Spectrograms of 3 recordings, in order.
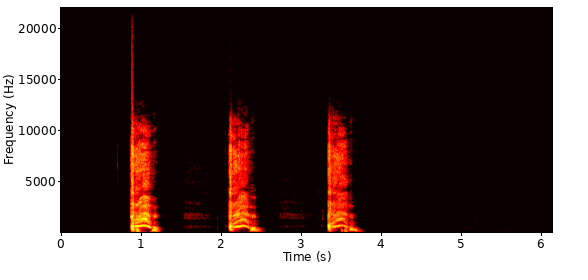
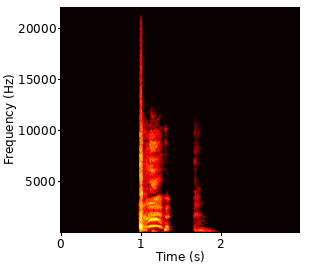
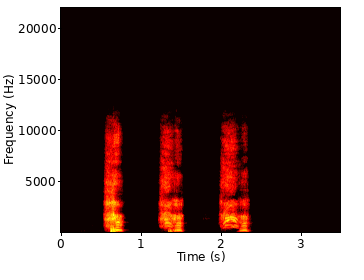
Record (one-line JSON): {"three_cough_length": "6.1 s", "three_cough_amplitude": 32768, "three_cough_signal_mean_std_ratio": 0.3, "cough_length": "3.0 s", "cough_amplitude": 32768, "cough_signal_mean_std_ratio": 0.23, "exhalation_length": "3.5 s", "exhalation_amplitude": 29762, "exhalation_signal_mean_std_ratio": 0.35, "survey_phase": "beta (2021-08-13 to 2022-03-07)", "age": "18-44", "gender": "Female", "wearing_mask": "No", "symptom_headache": true, "symptom_onset": "12 days", "smoker_status": "Ex-smoker", "respiratory_condition_asthma": false, "respiratory_condition_other": false, "recruitment_source": "REACT", "submission_delay": "1 day", "covid_test_result": "Negative", "covid_test_method": "RT-qPCR", "influenza_a_test_result": "Negative", "influenza_b_test_result": "Negative"}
